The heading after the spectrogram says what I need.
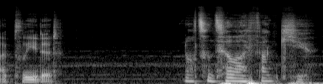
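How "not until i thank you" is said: whispered, higher. Narrator reads a boy's answer to a captive's plea: whispered. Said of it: "the boy whispered".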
